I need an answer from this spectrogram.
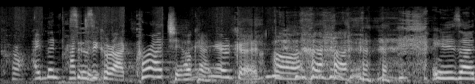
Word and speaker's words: Karadsheh: Karadsheh, okay.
